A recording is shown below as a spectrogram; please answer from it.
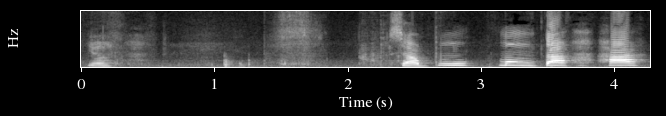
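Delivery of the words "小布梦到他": ordinary delivery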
